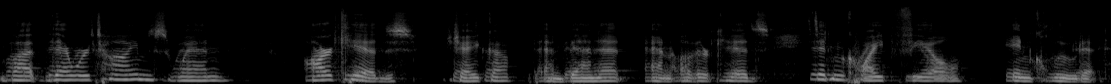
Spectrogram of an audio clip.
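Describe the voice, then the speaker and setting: At a very slow pace, a woman talks in a fairly low pitch with ordinary pitch variation. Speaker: inclusion network volunteer, teacher. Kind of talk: short community talk. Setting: synagogue service. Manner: loud.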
